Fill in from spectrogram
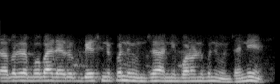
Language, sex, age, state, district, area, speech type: Nepali, male, 18-30, West Bengal, Alipurduar, urban, conversation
